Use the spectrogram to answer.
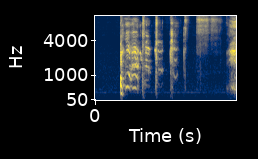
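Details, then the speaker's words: Adult woman blames a heavily pollen-irritated throat, with pollen visibly flying around, for one loud cough followed by a run of short throat-clearing bursts over a faint room hum. Cough. "Um, the pollen here is off the chain. Okay, you can you can visibly see it flying around. So my throat said, "Ugh, girl, I don't like you.""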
